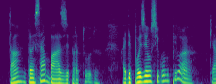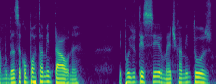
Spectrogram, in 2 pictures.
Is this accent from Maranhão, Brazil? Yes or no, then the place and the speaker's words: yes; São Luís, Maranhão, Brazil; also born or lived in Belém, Pará, Brazil; eu nasci em Belém e pequeno, quando eu era bem pequeno, antes de, de, de ficar escolar, meu pai foi transferido, meu pai era técnico da Eletronorte, ele foi transferido de Belém para cá, para São Luís.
